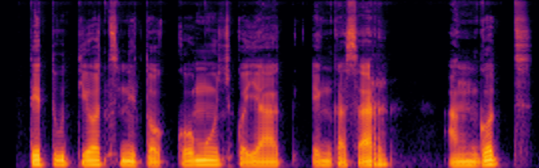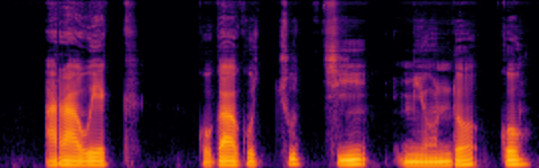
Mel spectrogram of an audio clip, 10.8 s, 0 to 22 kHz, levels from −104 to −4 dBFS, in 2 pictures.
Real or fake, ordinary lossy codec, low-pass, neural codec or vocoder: real; none; none; none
